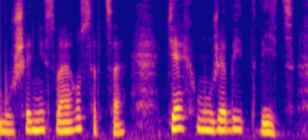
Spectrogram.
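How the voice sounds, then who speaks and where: The woman's pitch is very deep and low. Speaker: doctor and health show expert. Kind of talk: radio health advice chat. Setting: radio studio.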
